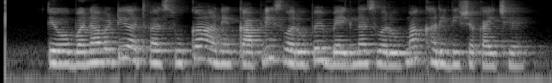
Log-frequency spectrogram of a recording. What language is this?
Gujarati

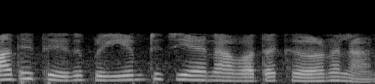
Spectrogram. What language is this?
Malayalam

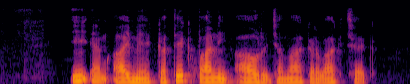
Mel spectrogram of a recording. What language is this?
Maithili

